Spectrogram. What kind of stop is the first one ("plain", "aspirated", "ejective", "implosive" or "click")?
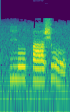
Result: plain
